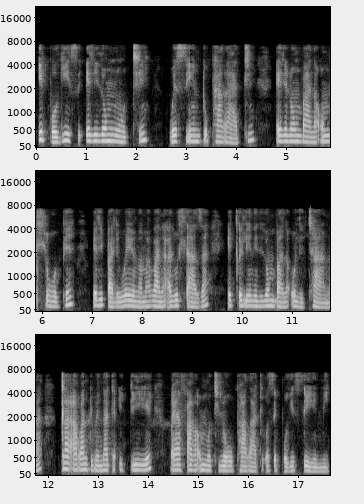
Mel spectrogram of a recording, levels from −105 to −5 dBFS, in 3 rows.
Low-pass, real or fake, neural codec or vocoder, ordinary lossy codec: 7.2 kHz; fake; codec, 16 kHz, 4.8 kbps, FACodec; AAC, 48 kbps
